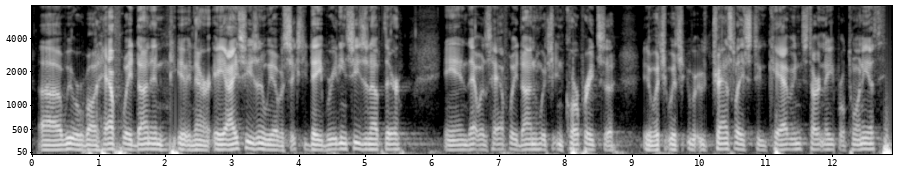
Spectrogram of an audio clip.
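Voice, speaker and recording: A man with an American accent talks at a moderate pace in a fairly low pitch and a monotone, flat intonation. The recording is very clean, with a silent background. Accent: Wisconsin accent, noticed by others. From Wisconsin. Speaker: cattle rancher. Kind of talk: panel presentation. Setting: conference stage with audience. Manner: halting, many fillers and repeats.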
